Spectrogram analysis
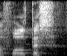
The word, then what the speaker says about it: Voltes: Voltus dulu. Voltus. Voltus dulu. Itu bacanya voltus apa? Voltes. Voltes. Voltes. Bacanya voltes ya.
